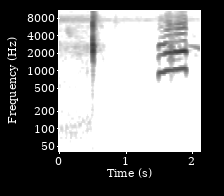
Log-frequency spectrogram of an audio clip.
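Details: Pet monkey screaming loudly, hungry for its mother: a sharp click, then after a pause one bright, harmonic, level scream of under half a second. A woman's voice is heard nearby.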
